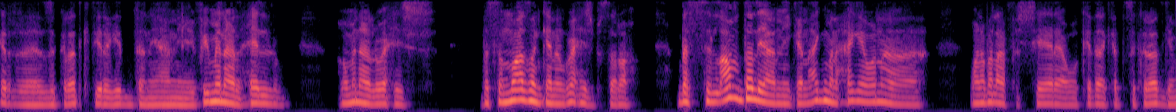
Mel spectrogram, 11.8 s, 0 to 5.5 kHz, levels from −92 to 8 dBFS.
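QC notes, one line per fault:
No faults heard on this speech clip.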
